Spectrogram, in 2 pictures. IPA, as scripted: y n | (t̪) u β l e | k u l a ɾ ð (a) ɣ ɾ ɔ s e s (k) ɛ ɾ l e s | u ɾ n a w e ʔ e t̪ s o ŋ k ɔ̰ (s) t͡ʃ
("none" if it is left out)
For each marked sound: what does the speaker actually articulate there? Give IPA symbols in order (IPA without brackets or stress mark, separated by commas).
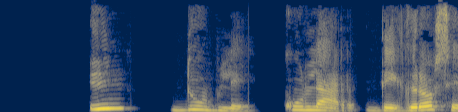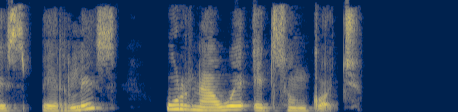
d̪, e, p, none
